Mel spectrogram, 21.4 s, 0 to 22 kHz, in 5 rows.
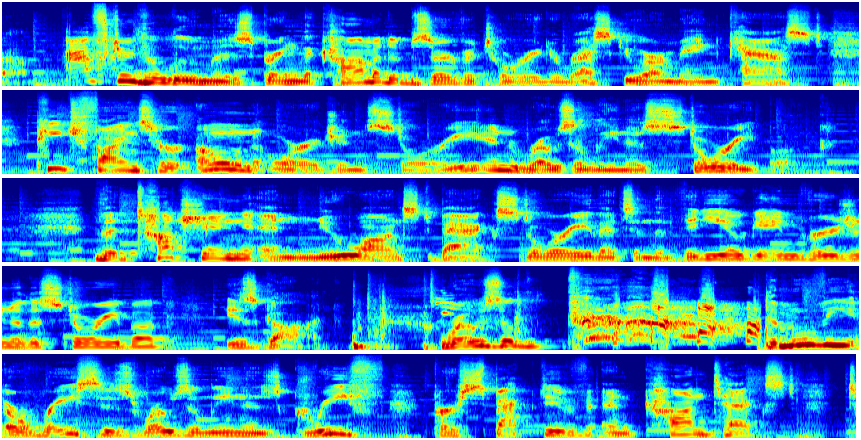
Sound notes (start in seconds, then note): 14.6 thud; 15.7 laughter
